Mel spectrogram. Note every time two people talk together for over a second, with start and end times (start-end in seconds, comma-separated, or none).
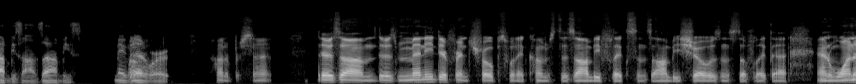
none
